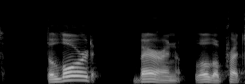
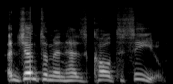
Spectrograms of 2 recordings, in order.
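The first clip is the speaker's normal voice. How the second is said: high, louder clerk's voice; desk clerk; 12 semitones higher, 5 dB louder than usual. A narrator's reading. Clerk announcing a visitor by telephone, high role voice. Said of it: "The voice of the desk clerk".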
